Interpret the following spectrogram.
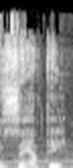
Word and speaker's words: Xanthe: xanzi um there is there is at least one ancient greek character named xanthe that's how it's pronounced in english but um uh that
